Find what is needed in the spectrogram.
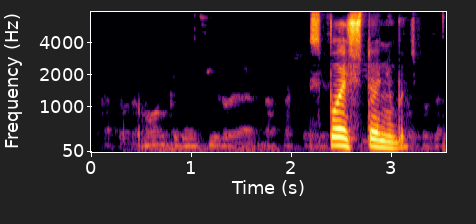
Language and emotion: Russian, neutral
